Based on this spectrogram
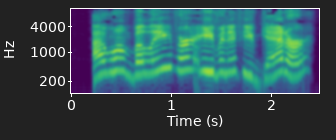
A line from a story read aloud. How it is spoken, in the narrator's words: Lila cried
